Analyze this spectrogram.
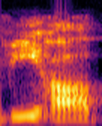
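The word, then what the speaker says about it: vHOL: Virtual handson Lab um that's pronounced vhul by the way it Rhymes sort of with U-Haul um and this is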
